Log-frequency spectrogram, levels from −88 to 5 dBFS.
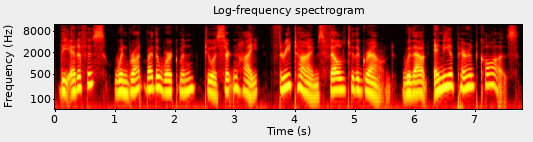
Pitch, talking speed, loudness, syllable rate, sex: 185 Hz, 160 wpm, -20 LUFS, 4.6 syllables/s, female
